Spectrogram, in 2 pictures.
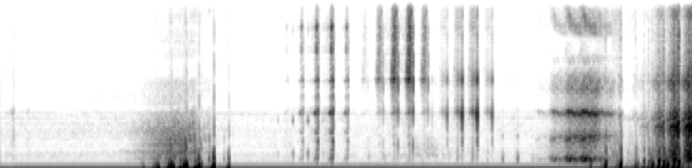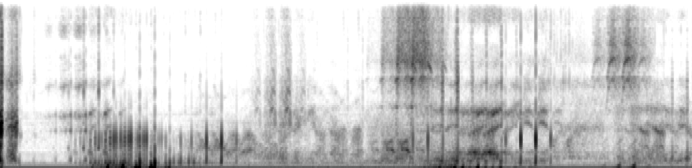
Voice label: Whisper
